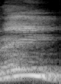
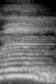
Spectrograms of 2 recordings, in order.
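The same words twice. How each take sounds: First: রেইন with the vowel gliding from e into i; correct pronunciation. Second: রেন with no "i" glide before the n; one plain vowel in রেন, like "ren"; common mispronunciation. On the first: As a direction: say রেইন as "re-in", with an "ei" glide. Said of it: "এর সঠিক উচ্চারণ কি হবে". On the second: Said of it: "ভুল উচ্চারণ". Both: Shown as a demonstration.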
